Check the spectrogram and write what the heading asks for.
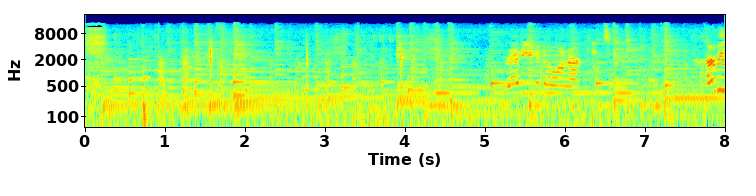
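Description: Instrumental background music playing steadily, with faint taps of a paring knife cutting Spam on a wooden board.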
